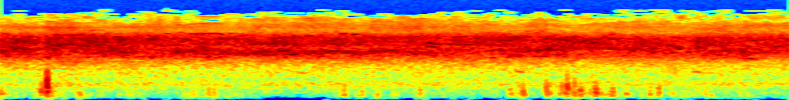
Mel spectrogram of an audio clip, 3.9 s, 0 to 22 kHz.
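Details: Little red flying fox colony at its Boonah, Queensland roost in Australia, 19 February 2014, before being disturbed into daytime flight. A constant high, squealing chatter with faint crackling rustles underneath.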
